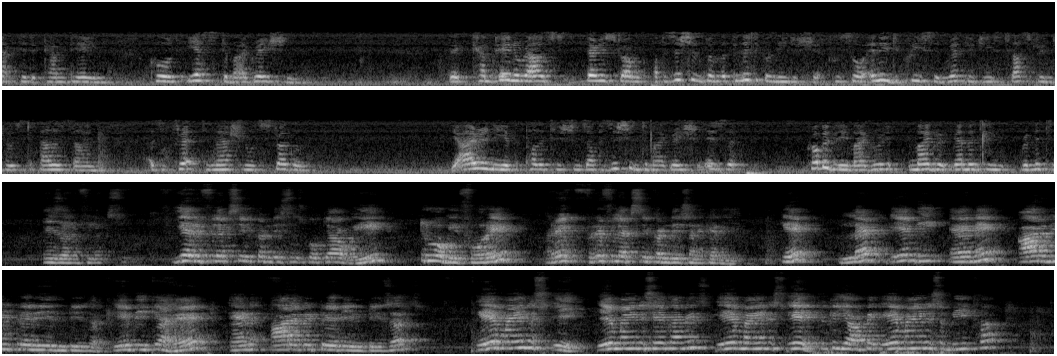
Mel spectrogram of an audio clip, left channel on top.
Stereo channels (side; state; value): both; different; correlation -0.01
